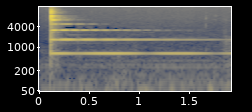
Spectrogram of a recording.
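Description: A drinking glass is struck once, either with a finger or a pen, and it rings with a clear tone. The tone has a main resonance at 659 Hz and fainter bright overtones above it. The ring sustains steadily for the rest of the clip after a brief bright attack.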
